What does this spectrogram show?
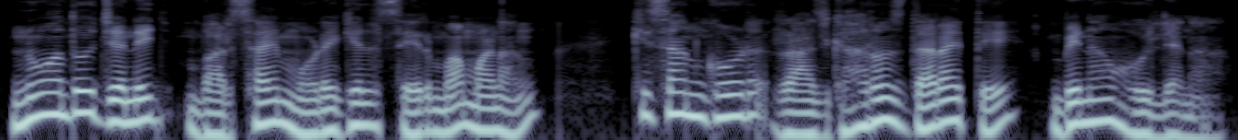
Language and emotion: Santali, neutral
